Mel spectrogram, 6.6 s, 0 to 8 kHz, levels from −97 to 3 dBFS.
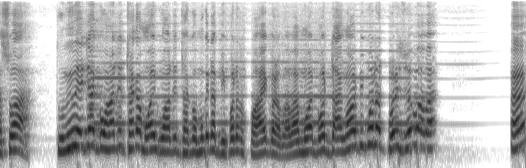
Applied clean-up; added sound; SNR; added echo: neural mask model RNNoise.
